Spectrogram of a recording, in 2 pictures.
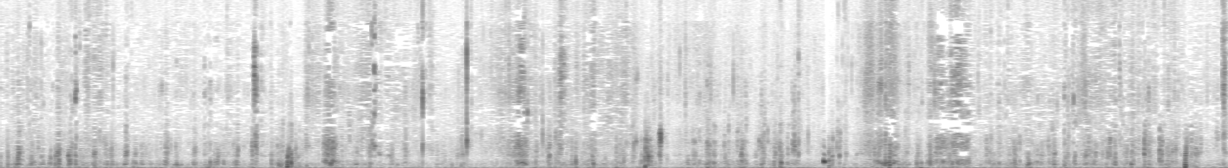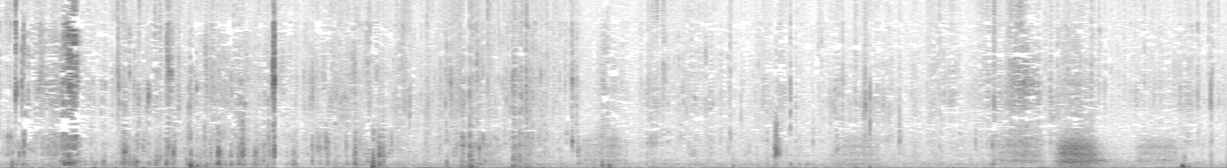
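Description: Close-miked eating of braised pork: chewing and wet lip-smacking with many irregular clicks, along with the squelch of plastic-gloved hands pulling the meat apart.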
